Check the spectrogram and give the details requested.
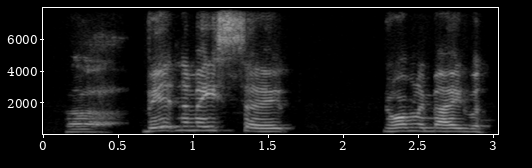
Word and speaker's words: pho: Mike says it's pronounced pho.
